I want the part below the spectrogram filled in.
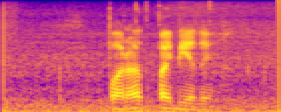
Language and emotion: Russian, neutral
